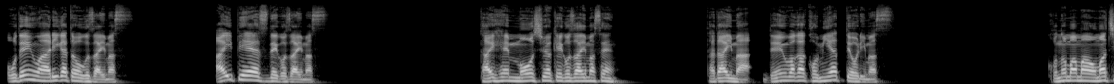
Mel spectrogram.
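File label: japanese male narration; voice demos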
